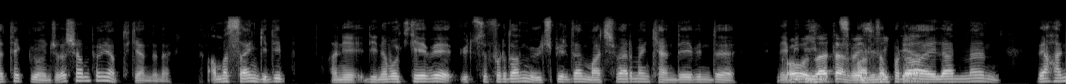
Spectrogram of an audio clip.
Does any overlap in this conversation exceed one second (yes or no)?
yes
